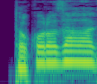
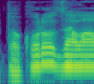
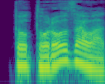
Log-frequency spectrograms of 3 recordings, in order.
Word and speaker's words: 所沢: 知人の少女が所沢をトトロざわと発音していたことに由来する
